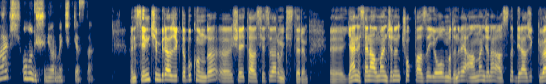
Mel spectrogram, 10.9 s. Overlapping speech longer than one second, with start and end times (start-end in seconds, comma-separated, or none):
none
